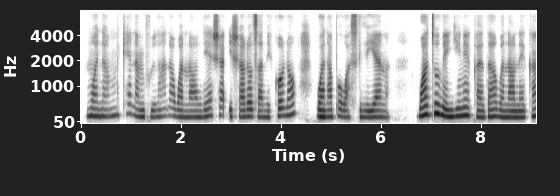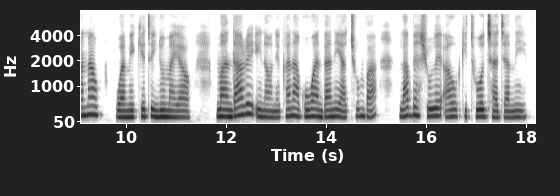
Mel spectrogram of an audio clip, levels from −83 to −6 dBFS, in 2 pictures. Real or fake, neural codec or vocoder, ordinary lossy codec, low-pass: fake; codec, 24 kHz, 0.9 kbps, WavTokenizer, large speech release; MP3, 64 kbps; 7.2 kHz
